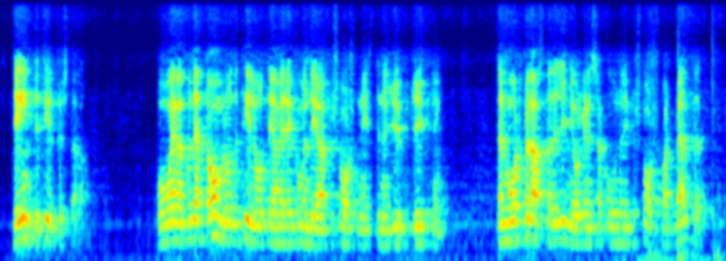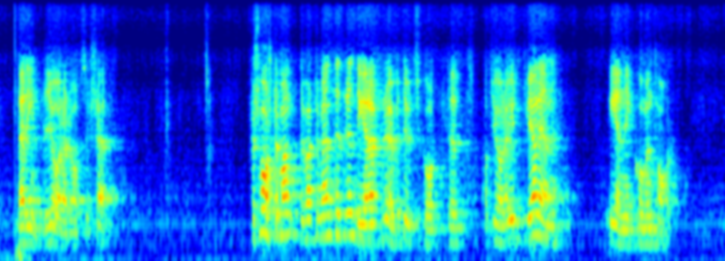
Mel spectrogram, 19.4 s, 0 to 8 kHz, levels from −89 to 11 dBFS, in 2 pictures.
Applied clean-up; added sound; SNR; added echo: neural separator model SepFormer DNS4.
